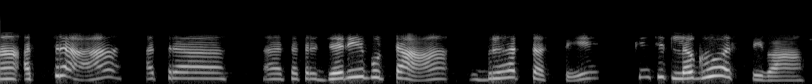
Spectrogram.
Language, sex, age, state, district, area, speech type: Sanskrit, female, 60+, Karnataka, Bangalore Urban, urban, conversation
